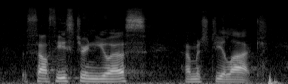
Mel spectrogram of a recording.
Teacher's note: In some dialects, like African American dialects, a diphthong will be reduced to a monophthong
